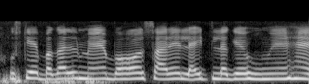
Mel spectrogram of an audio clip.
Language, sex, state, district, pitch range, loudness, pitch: Hindi, female, Jharkhand, Ranchi, 250-265 Hz, -12 LUFS, 255 Hz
